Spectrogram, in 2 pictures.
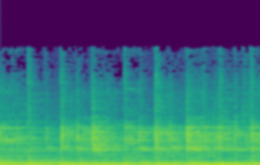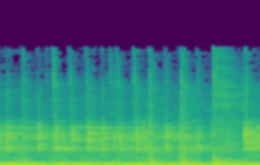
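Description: A rock band playing live, with guitar to the fore over a steady beat.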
